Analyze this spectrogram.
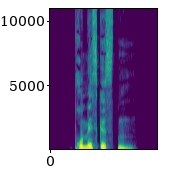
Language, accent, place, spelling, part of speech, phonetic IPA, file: German, Germany, Berlin, promiskesten, adjective, [pʁoˈmɪskəstn̩], De-promiskesten.ogg
- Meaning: 1. superlative degree of promisk 2. inflection of promisk: strong genitive masculine/neuter singular superlative degree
